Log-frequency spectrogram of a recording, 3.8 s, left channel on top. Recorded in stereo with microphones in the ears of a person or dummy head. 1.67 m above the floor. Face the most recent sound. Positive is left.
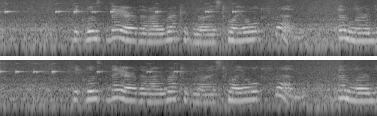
turn(degrees=10)  # may be behind; listen again after turning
